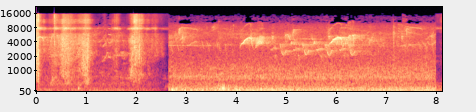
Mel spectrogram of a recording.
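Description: Footsteps crunching through dry leaf litter and brush, about one a second. Then, after an abrupt cut, birds chirping repeatedly in short rising-and-falling calls over steady outdoor background noise.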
